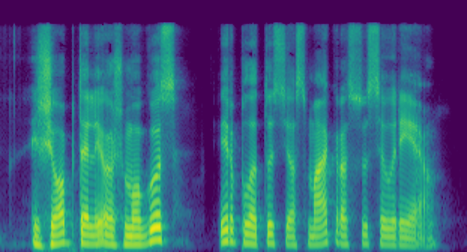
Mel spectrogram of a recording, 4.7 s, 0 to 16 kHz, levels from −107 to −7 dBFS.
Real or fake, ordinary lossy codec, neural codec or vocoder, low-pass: fake; MP3, 96 kbps; codec, 24 kHz, 1.2 kbps, DualCodec; 10.8 kHz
